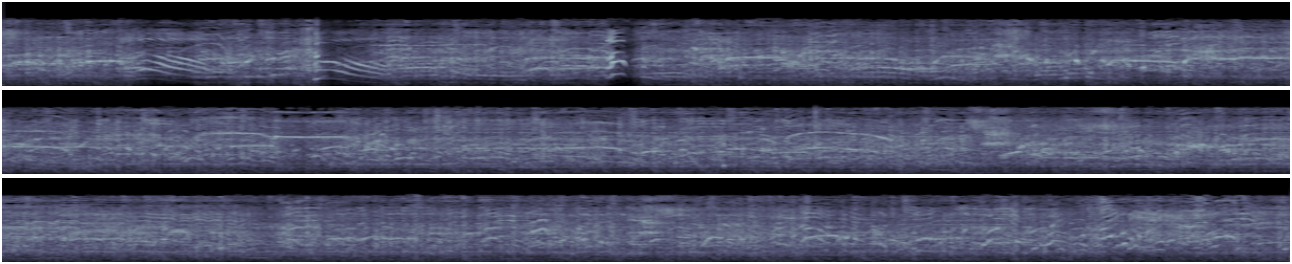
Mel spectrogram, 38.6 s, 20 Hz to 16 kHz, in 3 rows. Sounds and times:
Chatter: 0.0s - 38.6s.

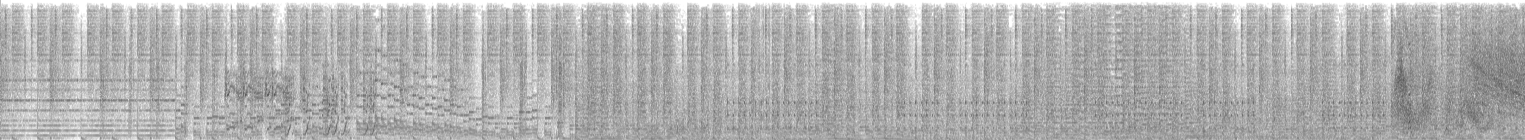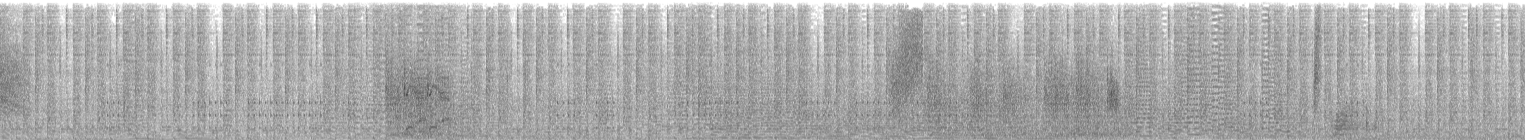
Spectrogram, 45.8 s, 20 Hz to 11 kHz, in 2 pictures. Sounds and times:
Video game music: 0.0s - 45.7s.

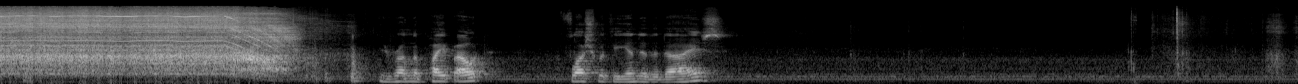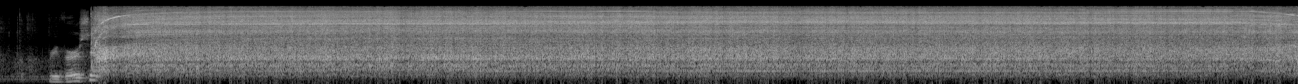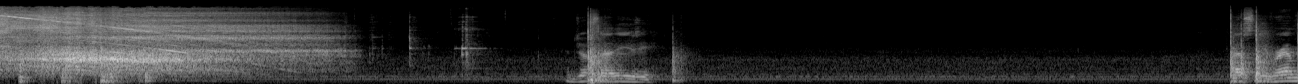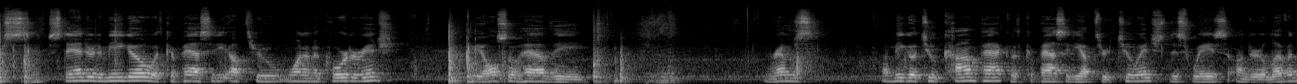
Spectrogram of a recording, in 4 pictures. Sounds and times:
Speech: 3.8s - 5.0s, 5.6s - 7.4s, 13.4s - 13.9s, 31.6s - 32.6s, 38.3s - 43.0s, 43.6s - 44.9s, 46.6s - 47.2s, 47.8s - 51.9s.

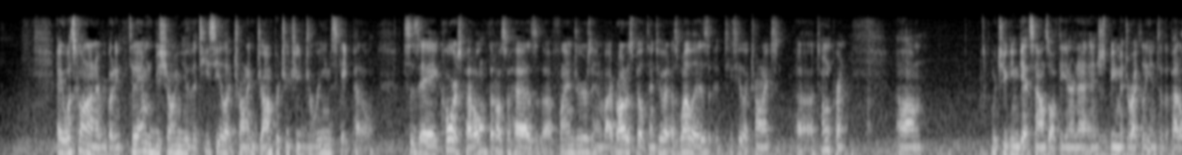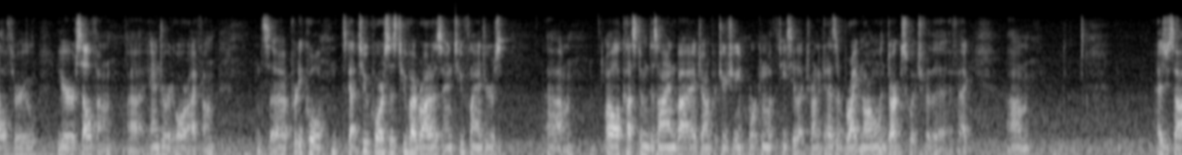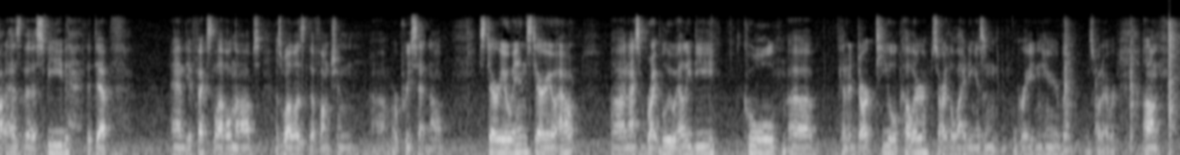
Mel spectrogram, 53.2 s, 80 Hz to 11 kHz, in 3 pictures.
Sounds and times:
Speech: 0.8s - 12.8s, 13.4s - 13.9s, 14.8s - 21.0s, 21.6s - 33.3s, 35.0s - 37.4s, 38.0s - 52.9s.

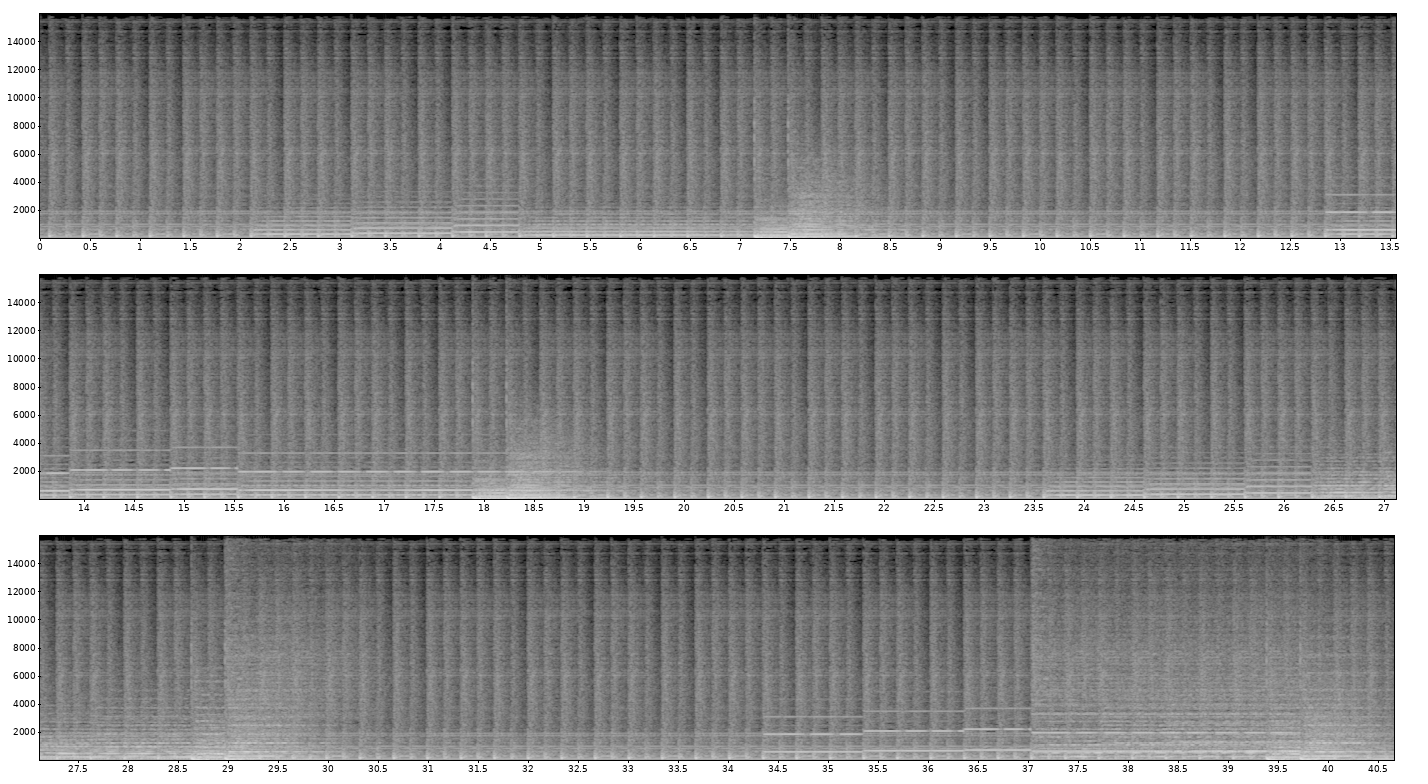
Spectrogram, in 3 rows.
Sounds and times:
Soundtrack music: 1.5s - 10.2s, 12.7s - 20.3s, 23.6s - 30.9s, 34.4s - 40.6s
Middle Eastern music: 2.1s - 9.5s, 12.9s - 20.1s, 23.6s - 30.6s, 34.4s - 40.6s.

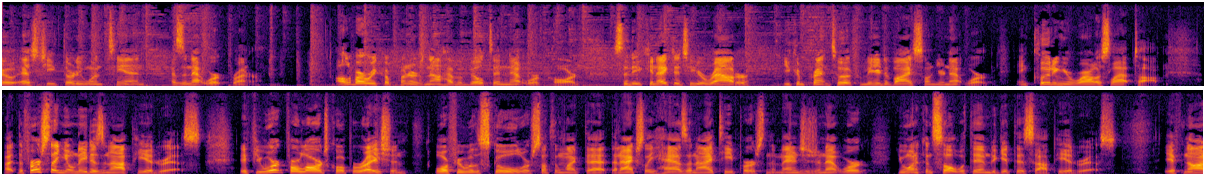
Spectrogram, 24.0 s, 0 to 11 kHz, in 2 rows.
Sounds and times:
Speech: 0.0s - 2.6s, 3.4s - 24.0s.

